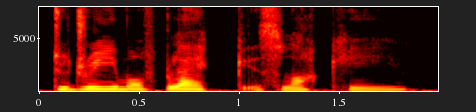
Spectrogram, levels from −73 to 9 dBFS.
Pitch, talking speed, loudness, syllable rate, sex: 205 Hz, 180 wpm, -18 LUFS, 4.1 syllables/s, female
